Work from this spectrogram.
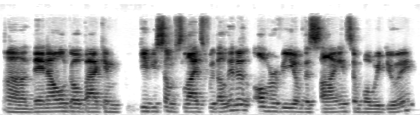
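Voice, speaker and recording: A man's voice: mid-range voice, fairly even intonation, a little fast, pushed and bright. A middle-aged man from Venezuela, a guest speaker telling the story of his career to an audience. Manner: storytelling, with restarts and laughs. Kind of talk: personal story talk to an audience.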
